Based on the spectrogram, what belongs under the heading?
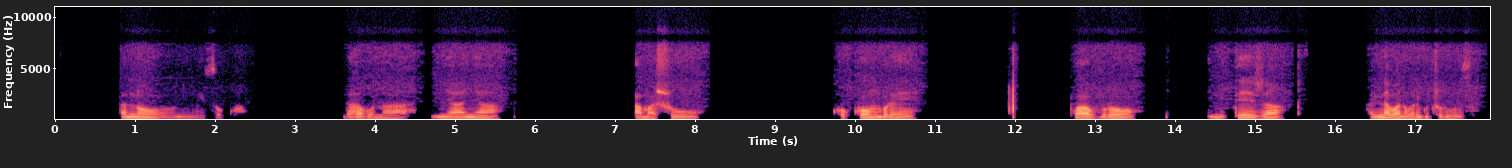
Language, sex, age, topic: Kinyarwanda, male, 50+, finance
